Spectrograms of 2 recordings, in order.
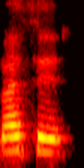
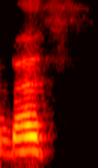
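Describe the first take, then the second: First: The s is cut short with a vowel after. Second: The s is held slightly long, with no vowel. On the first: The speaker calls it wrong. "не говорим «бэсы»" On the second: The speaker calls it right. "мы читаем ее на сукуне"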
